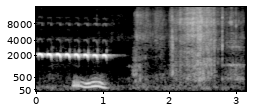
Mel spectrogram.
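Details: Mayan Antthrush filmed in Yucatán, Mexico, in March 2019: the close of a quick string of bright whistled notes that trail slightly downward, with a soft low wavering sound beneath, then rustling and breezy noise.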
